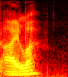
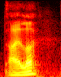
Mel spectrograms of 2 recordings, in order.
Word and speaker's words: Islay: Which is that an Islay? Where's that from? – That is an Islay. – Oh, really? Okay. – Am I saying that right? – I've always heard Islay. – Islay.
